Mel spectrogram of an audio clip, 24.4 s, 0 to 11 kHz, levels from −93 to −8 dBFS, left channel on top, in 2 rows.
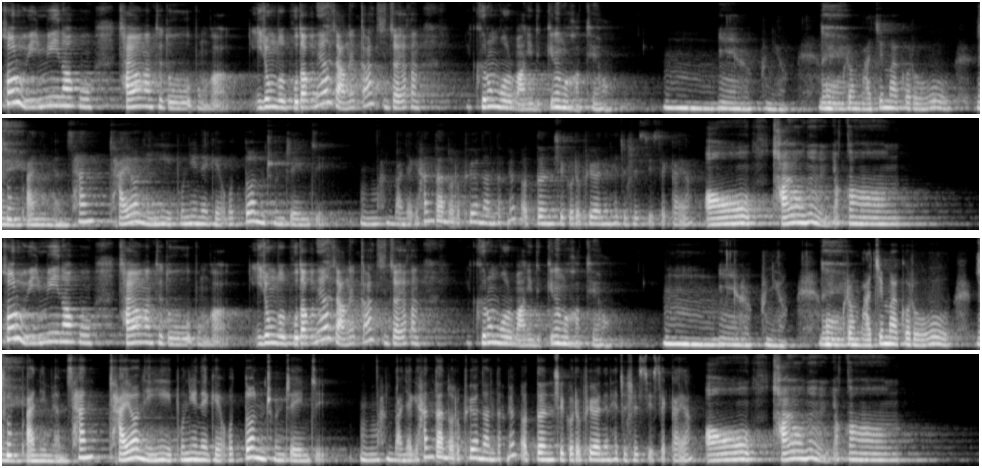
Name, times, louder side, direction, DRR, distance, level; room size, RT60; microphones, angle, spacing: voice 1, 0.0-2.8 3.1-5.2 5.8-7.6 9.0-9.4 10.2-10.6 12.2-12.5 21.0-21.6 21.9-23.4, equal, ahead, 10 dB, 0.4 m, -22 dB
voice 2, 8.3-16.2 16.7-20.9, right 5 dB, 80° right, 18 dB, 0.5 m, -23 dB
16.5 x 15.0 x 5.6 m, 2.2 s
head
